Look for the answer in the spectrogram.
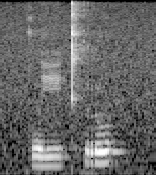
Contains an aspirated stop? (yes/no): yes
